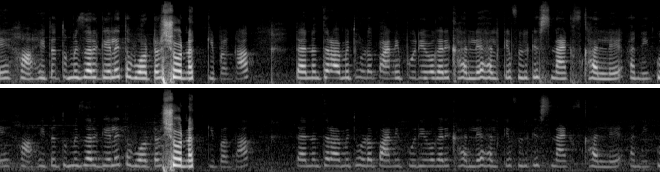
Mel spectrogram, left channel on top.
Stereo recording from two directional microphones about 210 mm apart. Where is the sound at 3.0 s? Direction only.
45° left (ahead or behind).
